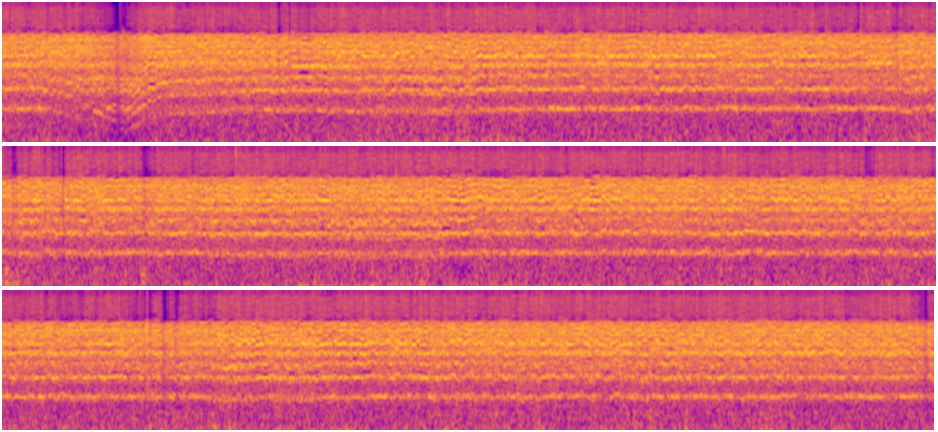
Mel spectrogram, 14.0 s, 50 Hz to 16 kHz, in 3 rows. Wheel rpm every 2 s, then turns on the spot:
180, 230, 230, 220, 230, 230, 240.
none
